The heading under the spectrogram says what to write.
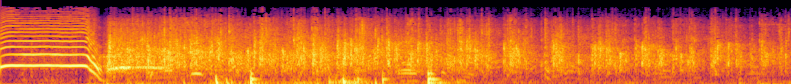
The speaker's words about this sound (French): Donc si vous pouvez les applaudir encore un coup, ça serait super cool.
